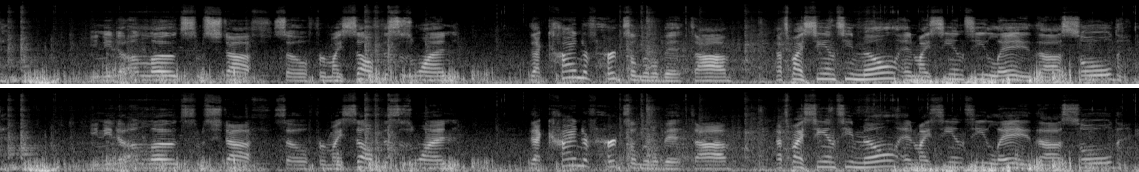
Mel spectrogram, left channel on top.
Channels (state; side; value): normal; both; correlation 0.53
